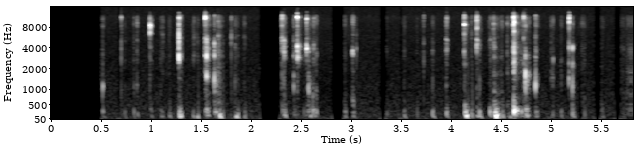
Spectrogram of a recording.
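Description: Typing on a computer keyboard, heard through a video-call microphone: irregular runs of quick key clicks starting about half a second in.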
